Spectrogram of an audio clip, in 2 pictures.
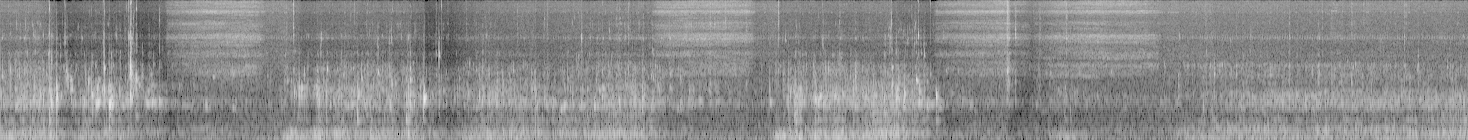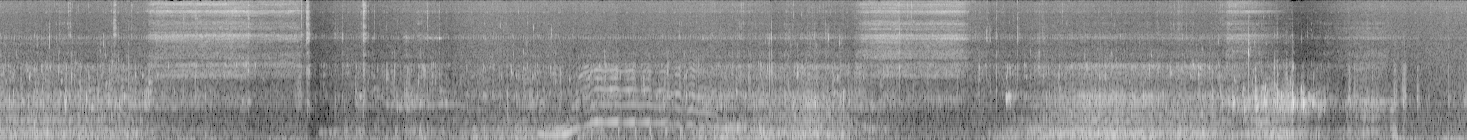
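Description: Scuba diver breathing through a regulator underwater: a hiss on each inhale and a burst of bubbling exhaust bubbles on each exhale, repeating every few seconds. Near the end, water sloshes as the diver breaks the surface.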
